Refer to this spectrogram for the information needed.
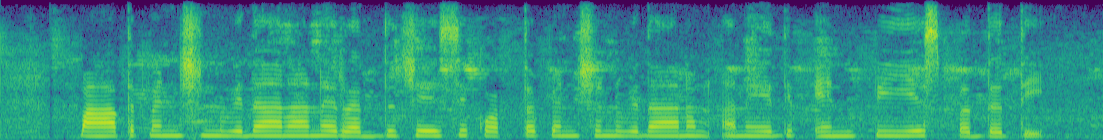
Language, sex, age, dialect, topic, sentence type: Telugu, female, 18-24, Utterandhra, banking, statement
